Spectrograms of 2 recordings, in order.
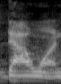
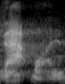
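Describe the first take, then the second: First: "that one" said as "dah-wun"; toddler pronunciation. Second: Said in the usual way. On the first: Shown as a demonstration. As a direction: toddler version of "that one", d for th, dropped final t. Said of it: "but it comes out as". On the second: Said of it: "She's saying".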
